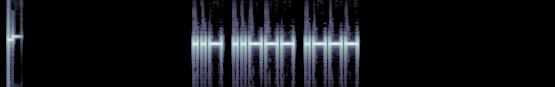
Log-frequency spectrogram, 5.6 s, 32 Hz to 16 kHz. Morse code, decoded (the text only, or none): U2J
